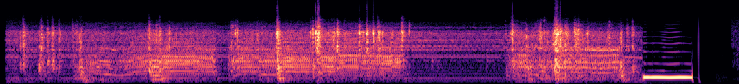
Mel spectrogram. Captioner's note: VHS sounds; analog horror noise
